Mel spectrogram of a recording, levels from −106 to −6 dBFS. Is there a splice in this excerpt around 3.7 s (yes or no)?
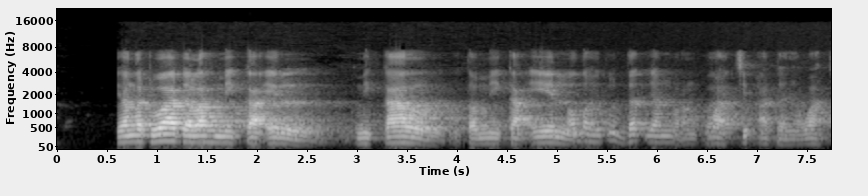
no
